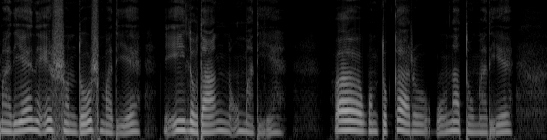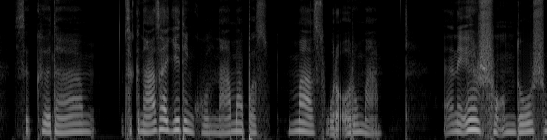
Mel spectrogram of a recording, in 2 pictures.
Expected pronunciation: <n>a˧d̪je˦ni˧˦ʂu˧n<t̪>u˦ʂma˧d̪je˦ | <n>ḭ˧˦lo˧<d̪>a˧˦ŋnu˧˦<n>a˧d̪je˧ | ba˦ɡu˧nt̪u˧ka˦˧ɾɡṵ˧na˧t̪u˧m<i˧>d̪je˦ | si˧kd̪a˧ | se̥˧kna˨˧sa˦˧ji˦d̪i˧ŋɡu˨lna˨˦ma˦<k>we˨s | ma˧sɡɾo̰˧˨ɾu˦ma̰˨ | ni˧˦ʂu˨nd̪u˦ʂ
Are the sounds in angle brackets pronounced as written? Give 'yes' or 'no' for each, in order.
no, no, yes, yes, no, no, no

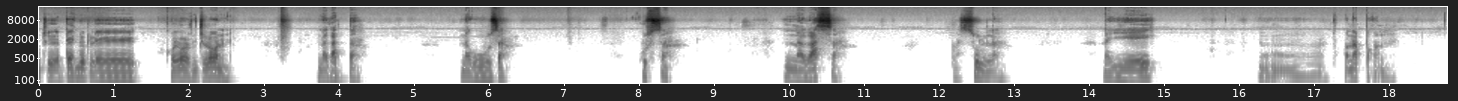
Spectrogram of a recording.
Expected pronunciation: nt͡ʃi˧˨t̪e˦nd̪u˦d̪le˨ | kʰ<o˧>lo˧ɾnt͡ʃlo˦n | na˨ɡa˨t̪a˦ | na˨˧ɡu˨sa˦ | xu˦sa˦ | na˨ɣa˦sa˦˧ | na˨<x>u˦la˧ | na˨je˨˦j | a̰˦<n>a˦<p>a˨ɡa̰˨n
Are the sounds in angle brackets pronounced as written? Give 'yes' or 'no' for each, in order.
yes, no, yes, yes

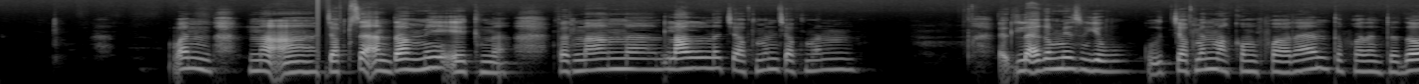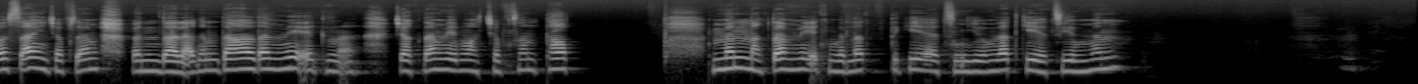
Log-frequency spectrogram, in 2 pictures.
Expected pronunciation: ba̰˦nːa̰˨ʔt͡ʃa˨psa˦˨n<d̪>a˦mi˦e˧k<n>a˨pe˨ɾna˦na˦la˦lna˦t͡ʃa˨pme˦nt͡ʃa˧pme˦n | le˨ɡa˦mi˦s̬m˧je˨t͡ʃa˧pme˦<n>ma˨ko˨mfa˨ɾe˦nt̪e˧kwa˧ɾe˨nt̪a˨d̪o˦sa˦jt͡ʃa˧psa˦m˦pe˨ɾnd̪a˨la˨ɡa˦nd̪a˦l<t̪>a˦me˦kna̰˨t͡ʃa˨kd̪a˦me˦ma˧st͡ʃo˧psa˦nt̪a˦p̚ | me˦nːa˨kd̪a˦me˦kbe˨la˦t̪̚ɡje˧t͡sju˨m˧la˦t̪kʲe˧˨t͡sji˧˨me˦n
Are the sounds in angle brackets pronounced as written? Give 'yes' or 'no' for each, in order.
yes, yes, yes, no

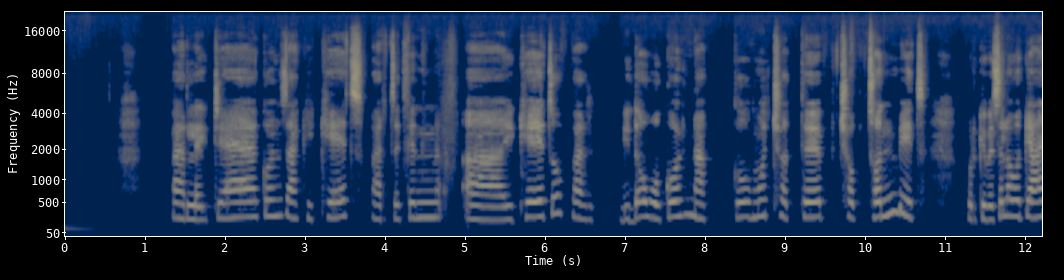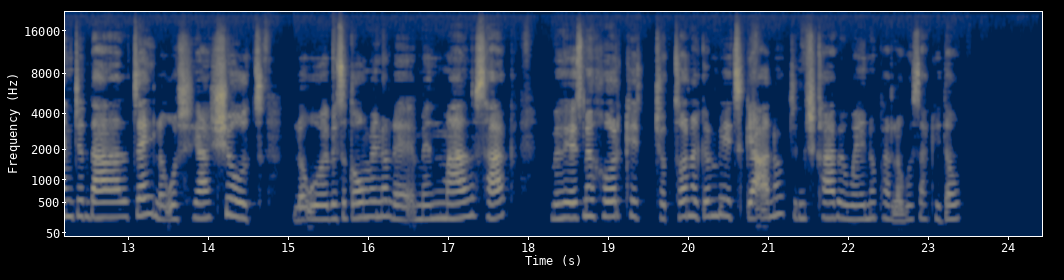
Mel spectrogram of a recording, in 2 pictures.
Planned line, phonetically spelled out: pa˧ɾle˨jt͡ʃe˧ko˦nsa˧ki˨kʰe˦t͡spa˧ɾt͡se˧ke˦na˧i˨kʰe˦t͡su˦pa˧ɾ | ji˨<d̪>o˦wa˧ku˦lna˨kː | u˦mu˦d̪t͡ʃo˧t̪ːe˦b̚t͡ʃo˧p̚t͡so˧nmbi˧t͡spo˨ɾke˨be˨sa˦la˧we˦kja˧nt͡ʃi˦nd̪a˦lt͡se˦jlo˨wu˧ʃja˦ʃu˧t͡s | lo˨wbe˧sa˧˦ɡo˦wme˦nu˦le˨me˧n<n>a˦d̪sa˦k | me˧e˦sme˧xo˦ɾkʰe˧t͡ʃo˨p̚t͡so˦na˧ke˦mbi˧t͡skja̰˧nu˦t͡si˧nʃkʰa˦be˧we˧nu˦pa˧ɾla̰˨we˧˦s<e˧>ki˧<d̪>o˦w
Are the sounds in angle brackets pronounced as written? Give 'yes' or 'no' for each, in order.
yes, no, no, yes

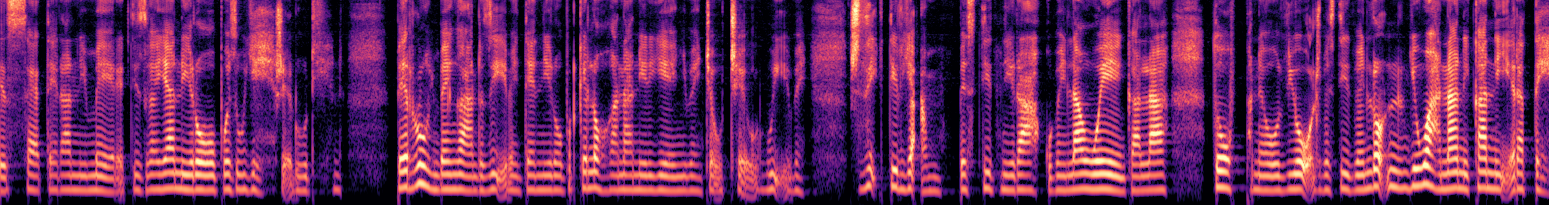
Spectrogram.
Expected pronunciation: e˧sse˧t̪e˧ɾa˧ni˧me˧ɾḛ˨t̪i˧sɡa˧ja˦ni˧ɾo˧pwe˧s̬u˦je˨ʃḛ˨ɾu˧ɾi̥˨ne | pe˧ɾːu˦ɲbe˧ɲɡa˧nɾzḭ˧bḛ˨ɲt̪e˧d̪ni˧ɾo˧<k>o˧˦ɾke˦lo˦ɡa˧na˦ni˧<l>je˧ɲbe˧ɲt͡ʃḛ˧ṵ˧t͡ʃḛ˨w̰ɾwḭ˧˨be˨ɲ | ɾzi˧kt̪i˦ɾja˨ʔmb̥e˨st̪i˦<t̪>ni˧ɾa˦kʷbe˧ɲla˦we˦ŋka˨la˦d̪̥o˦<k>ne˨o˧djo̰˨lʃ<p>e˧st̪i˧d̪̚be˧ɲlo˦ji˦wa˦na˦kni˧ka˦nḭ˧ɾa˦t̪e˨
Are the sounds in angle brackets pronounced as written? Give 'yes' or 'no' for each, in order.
no, no, no, no, no

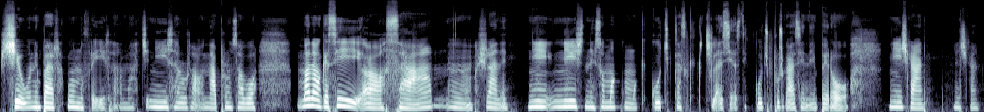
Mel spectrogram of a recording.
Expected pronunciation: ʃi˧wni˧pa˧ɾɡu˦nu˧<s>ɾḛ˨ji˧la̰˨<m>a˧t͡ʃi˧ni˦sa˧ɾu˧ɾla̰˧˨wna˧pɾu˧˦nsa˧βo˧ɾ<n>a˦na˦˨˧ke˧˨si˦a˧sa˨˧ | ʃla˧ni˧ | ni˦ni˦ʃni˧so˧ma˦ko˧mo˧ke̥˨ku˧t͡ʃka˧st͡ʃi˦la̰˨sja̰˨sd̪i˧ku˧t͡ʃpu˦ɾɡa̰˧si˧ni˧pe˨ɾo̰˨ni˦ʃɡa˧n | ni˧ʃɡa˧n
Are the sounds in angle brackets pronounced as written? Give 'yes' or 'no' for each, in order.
no, yes, no

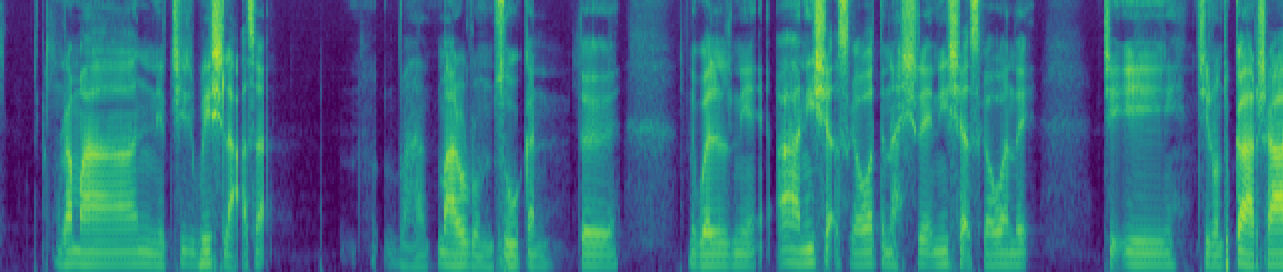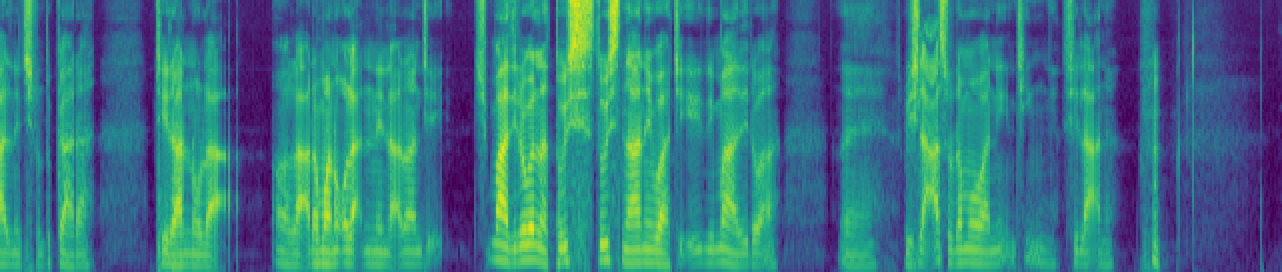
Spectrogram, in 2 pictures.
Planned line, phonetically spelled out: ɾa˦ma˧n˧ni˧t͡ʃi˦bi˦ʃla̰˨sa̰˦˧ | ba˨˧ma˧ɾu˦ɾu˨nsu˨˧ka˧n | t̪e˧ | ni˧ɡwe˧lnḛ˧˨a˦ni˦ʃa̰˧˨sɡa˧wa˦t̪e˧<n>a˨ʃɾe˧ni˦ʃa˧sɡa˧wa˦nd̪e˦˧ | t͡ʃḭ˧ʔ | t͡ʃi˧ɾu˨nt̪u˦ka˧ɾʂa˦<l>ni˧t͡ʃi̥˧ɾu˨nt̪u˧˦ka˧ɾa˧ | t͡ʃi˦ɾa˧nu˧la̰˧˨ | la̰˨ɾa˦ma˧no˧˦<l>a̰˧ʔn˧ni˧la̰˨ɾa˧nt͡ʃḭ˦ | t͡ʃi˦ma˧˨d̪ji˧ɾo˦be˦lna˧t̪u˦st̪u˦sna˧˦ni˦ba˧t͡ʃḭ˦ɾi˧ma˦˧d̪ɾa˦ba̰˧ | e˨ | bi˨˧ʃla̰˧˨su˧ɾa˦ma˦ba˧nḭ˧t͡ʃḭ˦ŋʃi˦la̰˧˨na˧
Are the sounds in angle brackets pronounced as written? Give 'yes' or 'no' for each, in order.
yes, yes, yes

